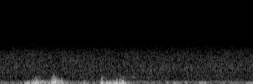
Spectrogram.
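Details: Wild boar exploring at night gives two short, deep, rough grunts about half a second apart, low-pitched bursts over a steady low background rumble.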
